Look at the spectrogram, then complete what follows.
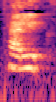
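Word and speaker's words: phthalic: थैलिक, P silent होता है, थैलिक acid.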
